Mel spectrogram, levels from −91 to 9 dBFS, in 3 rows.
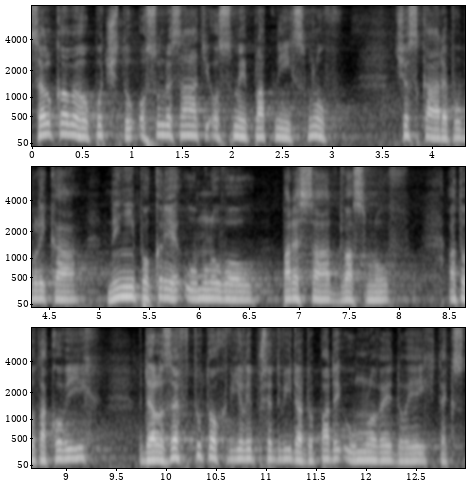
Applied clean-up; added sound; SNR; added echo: none; none; none; none.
